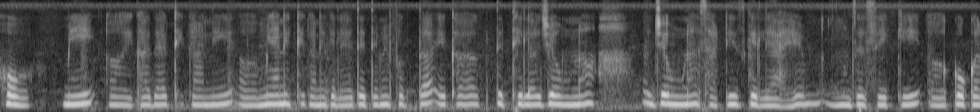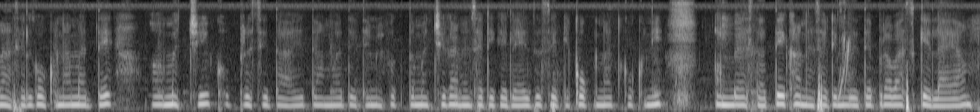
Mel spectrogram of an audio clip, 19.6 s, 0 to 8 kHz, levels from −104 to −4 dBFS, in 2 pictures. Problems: none marked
